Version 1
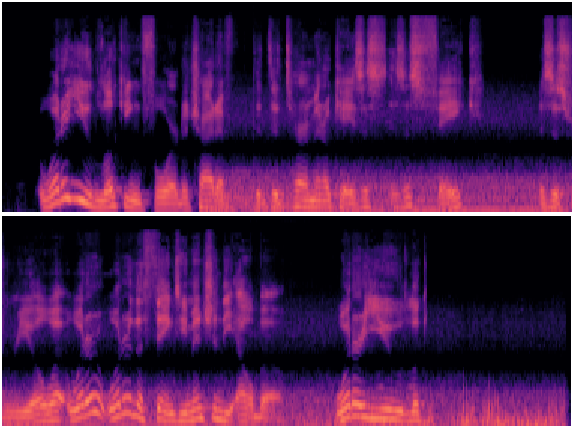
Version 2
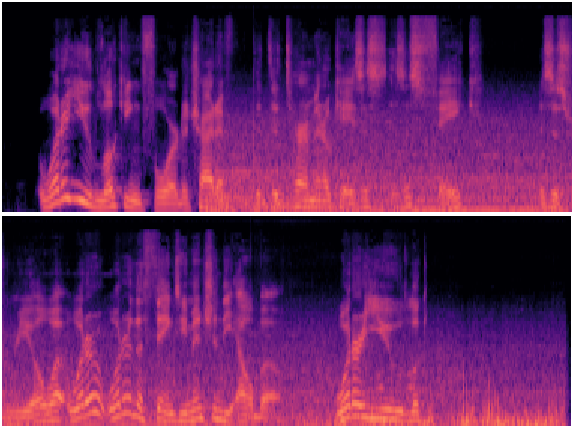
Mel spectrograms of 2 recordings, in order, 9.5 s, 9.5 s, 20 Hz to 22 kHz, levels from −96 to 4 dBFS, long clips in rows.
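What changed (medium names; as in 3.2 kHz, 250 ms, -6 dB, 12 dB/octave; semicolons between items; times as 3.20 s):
background +5.5 dB; master: remove Chebyshev band-stop 520–3100 Hz, order 2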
